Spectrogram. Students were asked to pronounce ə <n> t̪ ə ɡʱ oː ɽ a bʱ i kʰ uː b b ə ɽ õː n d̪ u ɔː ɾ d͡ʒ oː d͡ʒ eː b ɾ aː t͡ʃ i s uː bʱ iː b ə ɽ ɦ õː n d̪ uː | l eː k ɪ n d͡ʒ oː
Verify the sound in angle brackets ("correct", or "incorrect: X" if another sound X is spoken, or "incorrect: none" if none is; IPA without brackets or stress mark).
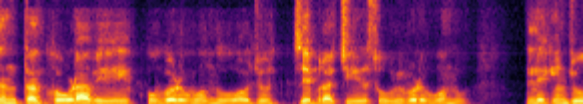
correct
